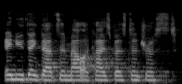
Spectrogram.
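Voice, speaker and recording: Female attorney, gravelly edge, methodical courtroom questioning over a video call. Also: medium pitch, flat delivery, fast, a bit bright. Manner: formal, methodical yes-or-no questions.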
